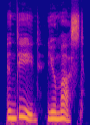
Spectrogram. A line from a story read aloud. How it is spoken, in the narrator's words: she said, and was pleased that her voice did not waver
